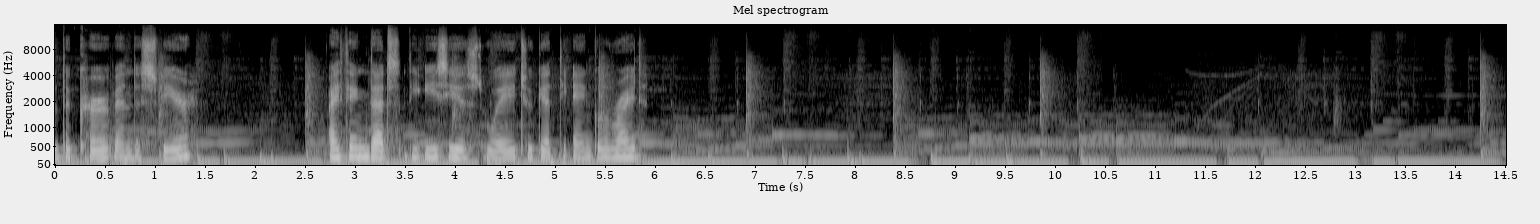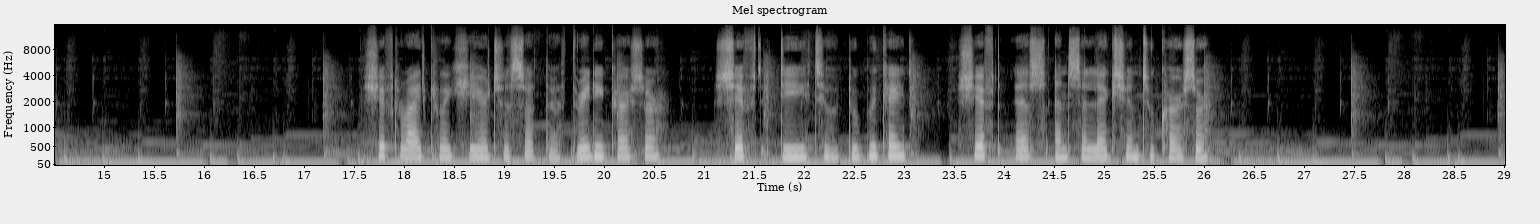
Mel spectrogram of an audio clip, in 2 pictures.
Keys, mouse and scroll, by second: 0.0-3.3 middle drag, 3.3 r, 7.1-7.8 scroll down 4, 7.8-14.7 middle drag, 14.7-16.5 scroll up 2, 16.5-19.8 middle drag, 19.8-22.3 shift+right drag, 22.3 shift+d, 26.3 shift+s, 27.4-29.0 middle drag.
